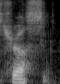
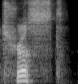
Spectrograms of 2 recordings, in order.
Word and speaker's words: Truss: I mean, people will argue that it was a political podcast from the moment we mentioned Liz Truss. – Probably, yeah, maybe. – I even said a name wrong. I said Trust.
